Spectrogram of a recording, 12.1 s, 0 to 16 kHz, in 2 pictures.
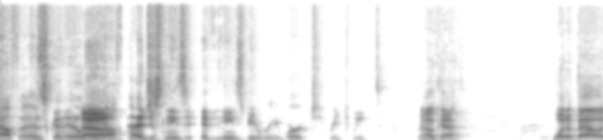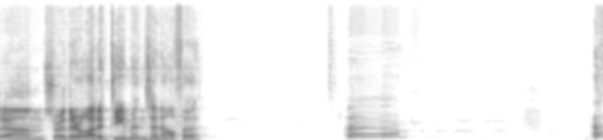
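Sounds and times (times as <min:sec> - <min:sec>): man speaking: 0:00.0 - 0:04.7, 0:05.5 - 0:08.1.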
